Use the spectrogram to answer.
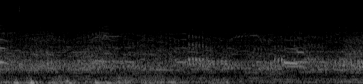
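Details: At Jasper-Pulaski Fish and Wildlife Area, massed sandhill cranes keep up a continuous chatter of rolling, croaking trills that blend like distant crowd noise, one clearer call standing out near the end, over a background of low rumble.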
